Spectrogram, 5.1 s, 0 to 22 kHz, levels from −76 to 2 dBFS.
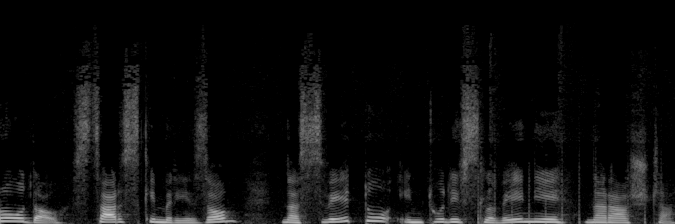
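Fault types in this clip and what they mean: Train of clicks: From 3.59 s, just after "svetu in tudi v", to 5.07 s, a regular ticking runs at 8 clicks per second, each pulse much the same shape and peaking a few dB above the speech. It carries on through the gaps, where the room noise, about 35 dB below the speech, would otherwise be all that is heard. The steady repeating pulse points to a likely cause in interference from nearby equipment or a faulty connection or power supply.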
